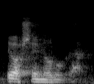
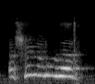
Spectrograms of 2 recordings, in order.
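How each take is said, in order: First: Said in the usual way. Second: High-pitched exclamation. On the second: Retold or imitated. Wedding guest discovering the phone booth, high-pitched exclamation. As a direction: squeak it far higher. Excited repeat of finding refuge.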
